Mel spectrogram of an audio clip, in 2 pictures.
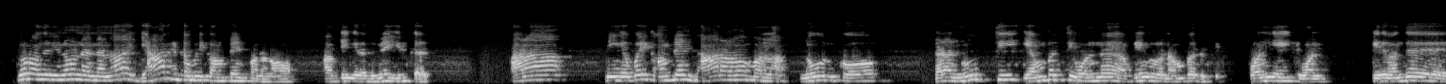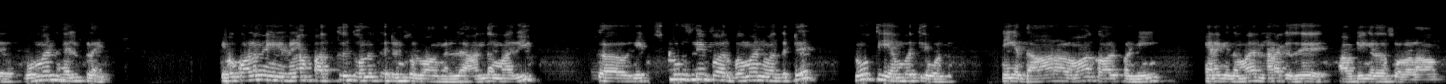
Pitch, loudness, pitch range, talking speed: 160 Hz, -15 LUFS, 140-195 Hz, 115 wpm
